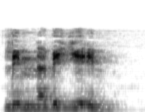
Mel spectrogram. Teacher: نبدل الهمزة الأولى ياء مع إدغام الياء التي قبلها فيها، ويكون النطق بياء مشددة مكسورة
